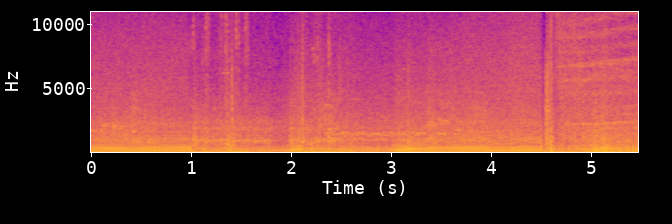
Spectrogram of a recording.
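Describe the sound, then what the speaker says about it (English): A racing V8 engine in the video game The Crew Motorfest roars and revs through gear changes, pitch sweeping up and down, with tire squeals between shifts. "Just listen to that V8,"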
